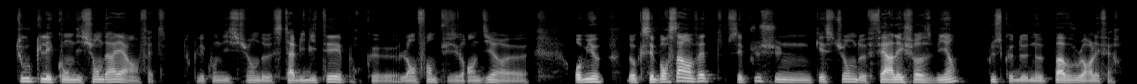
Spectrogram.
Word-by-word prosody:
toutes 140 -1 0
les 115 -3 +5
conditions 105 +2 -1
derrière 115 -3 +2
en 85 - -9
fait, - - -16
toutes - - -29
les 95 - -8
conditions 95 +2 -7
de 85 -4 -3
stabilité 100 +8 0
pour - - -22
que 80 0 -8
l'enfant 90 +5 -3
puisse 90 -2 -11
grandir, 90 +4 -3
heu, 80 -2 -7 0.5
au 110 - +6
mieux. 125 +1 +6 0.3
Donc, 105 - +1
c'est 125 - +4
pour 130 0 +3
ça, 165 +5 +7
en 145 -2 +5
fait, 145 0 0
c'est 110 - -3
plus 155 +3 -8
une 100 -4 -2
question 115 +4 -2
de 100 -3 -1
faire 110 +3 +6
les 115 - +6
choses 110 -3 +1
bien, 120 - 0 0.2
plus 115 0 -5
que 95 - -5
de 95 -3 -2
ne 90 -1 -2
pas 90 +4 +4
vouloir 100 -3 +1
les 90 - -3
faire. - - -14
105 Hz, 220 wpm, -23 LUFS, 95-120 Hz, 0.5 s, ça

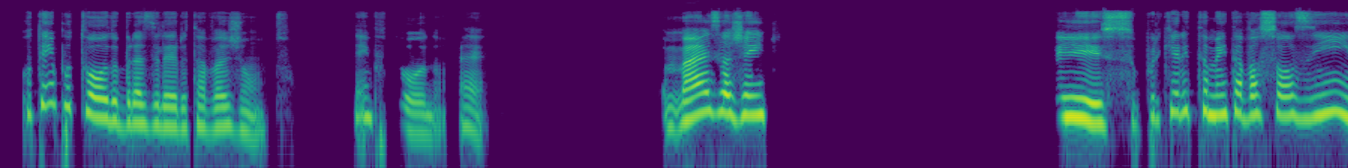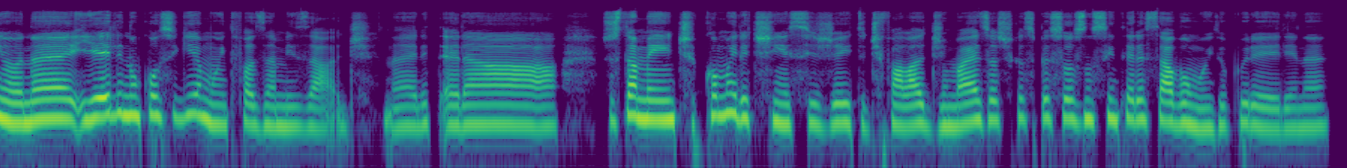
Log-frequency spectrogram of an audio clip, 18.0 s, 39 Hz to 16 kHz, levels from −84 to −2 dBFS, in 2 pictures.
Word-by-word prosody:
O - - -6
tempo 385 -1 -2
todo 245 -7 +5
o - - +2
brasileiro 185 -4 0
estava 170 0 -2
junto. 145 -6 -10
O - - -39
tempo 240 -1 -5
todo, 135 -2 -5
é. - - -7 1.2
Mas 250 - +6
a 280 - +8
gente 265 +1 +4 1.9
Isso, 220 -6 +6
porque 245 +5 -7
ele 290 +1 0
também 280 -4 +3
estava 270 -1 +3
sozinho, 255 -2 +3
né, 225 +3 +3
e 215 +3 0
ele 260 +2 +4
não 255 0 +3
conseguia 255 0 -4
muito 195 -6 -3
fazer 185 -2 -6
amizade, 175 0 -9
né? 175 +1 -10
Ele 180 +2 -8
era 185 -1 -2 0.3
justamente 220 0 +1
como 260 +1 -2
ele 235 -3 -1
tinha 210 -2 -4
esse 195 +1 -7
jeito 190 0 -6
de - - -11
falar 185 0 -1
demais, 185 +5 -3
acho 220 -2 -7
que - - -11
as 230 - -11
pessoas 230 -1 -5
não 225 - -1
se 225 - -5
interessavam 215 -3 -2
muito 170 +1 -7
por 195 +3 -9
ele, 165 -2 -7
né? 170 +1 -10
210 Hz, 170 wpm, -22 LUFS, 180-245 Hz, 1.9 s, a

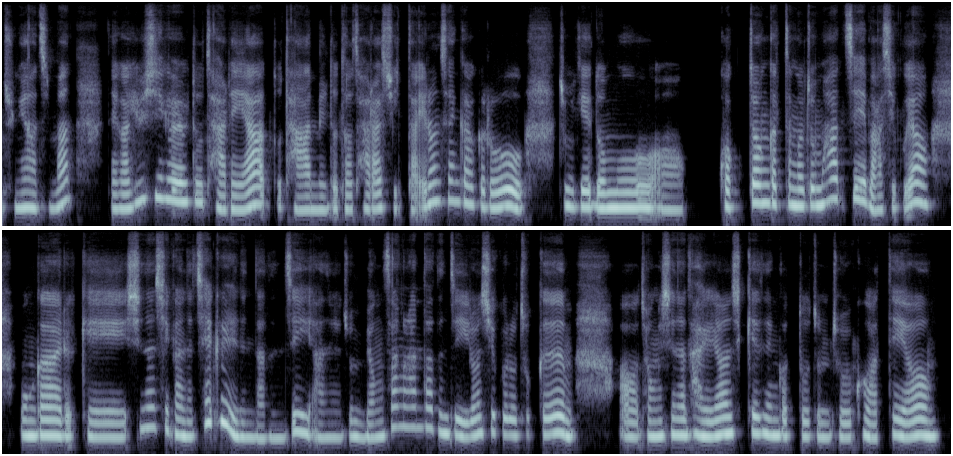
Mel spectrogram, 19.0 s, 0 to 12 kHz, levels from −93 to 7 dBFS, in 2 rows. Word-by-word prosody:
중요하지만 195 +6 -2 0.4
내가 180 0 0
휴식을 285 - +2
또 260 -1 -1
잘 175 -9 -3
해야 185 +7 +4
또 - - -10
다음 165 0 -3
일도 165 - -5
더 175 - -4
잘 175 0 -4
할 185 - +1
수 190 -1 -2
있다.' 190 - -7
이런 255 +3 +1
생각으로 215 -8 +1 0.3
좀 215 -3 0
이게 200 0 +2
너무 190 - +4
어 165 0 -6 0.3
걱정 215 +5 +2
같은 230 -2 +1
걸 210 0 +3
좀 220 0 +3
하지 260 - +1
마시고요. 200 +9 0 0.4
뭔가 195 0 +4
이렇게 175 -2 -2
쉬는 290 +1 +1
시간에 210 -10 0
책을 350 - +3
읽는다든지 175 +5 -1
아니면 170 0 -6
좀 185 -3 -3
명상을 190 - -4
한다든지 260 -9 -2
이런 190 +4 +1
식으로 215 -3 -1
쪼끔 205 0 +1 0.4
어 175 - -2
정신을 195 +1 +1
단련시키는 215 +1 +2
것도 190 -2 -4
좀 175 -3 -5
좋을 175 -3 -4
것 190 - -5
같아요. 185 +2 +1
195 Hz, 320 characters per minute, -23 LUFS, 180-230 Hz, 0.4 s, 해야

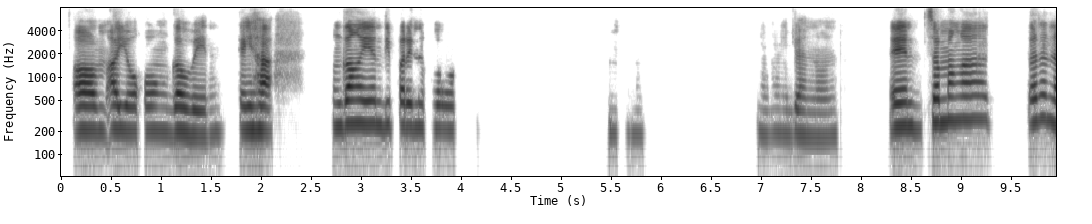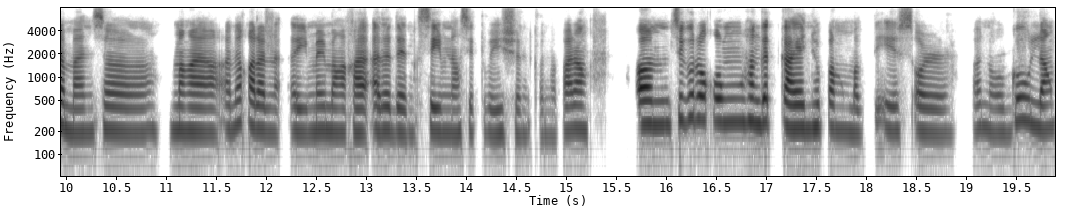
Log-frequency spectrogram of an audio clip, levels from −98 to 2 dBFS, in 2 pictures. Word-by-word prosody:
um, 210 0 +5
ayokong 210 -1 -1
gawin 195 -1 0 0.2
kaya 210 -1 +4 0.6
hanggang 245 +2 +5
ngayon 245 0 +4
hindi 240 - -5
pa 235 -1 +1
rin 225 - 0
ako 215 -1 -8 1.5
Mm. 190 -1 -24 1.2
Hmm, 190 -1 -20 0.2
gano'n 180 -2 -10 0.5
and 230 -1 +4
sa 260 -1 +3
mga 280 +1 0 0.4
ano 265 +3 0
naman 200 -7 -2
sa 210 +1 -3 0.6
mga 205 -1 +1
ano 220 +4 -4
kara 230 -4 +3 0.3
ay 200 -1 -3
may 205 +1 -3
mga 200 -1 -3 0.2
ano 210 -1 0
din 195 -1 -2
same 200 -1 -1
ng 190 - -6
situation 190 -1 -10
ko 180 -3 -21
na 175 - -19
parang, 210 +3 -1 0.5
um, 245 0 +7
siguro 285 +2 +2
kung 265 0 -2
hangga't 265 -1 +4
kaya 220 -2 +6
n'yo 225 +1 -5
pang 225 -3 -3
magtiis 205 +2 -8
or 195 -2 -5 0.2
ano 205 -2 -11
go 270 +7 -2
lang 220 -2 0
210 Hz, 135 wpm, -22 LUFS, 195-235 Hz, 1.5 s, um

